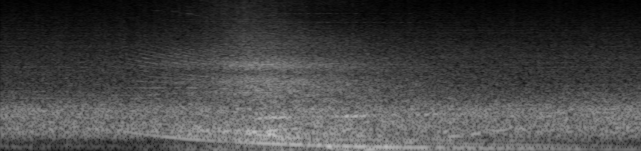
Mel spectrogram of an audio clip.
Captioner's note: aircraft whirring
